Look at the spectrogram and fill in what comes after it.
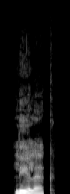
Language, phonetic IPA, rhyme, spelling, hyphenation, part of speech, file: Hungarian, [ˈleːlɛk], -ɛk, lélek, lé‧lek, noun, Hu-lélek.ogg
- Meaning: 1. soul (spirit of a person thought to consist of one's thoughts and personality) 2. soul (person, especially as one among many)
